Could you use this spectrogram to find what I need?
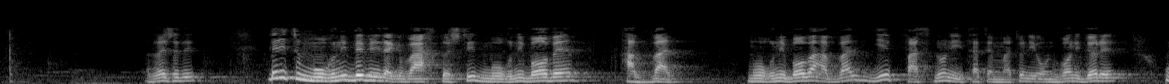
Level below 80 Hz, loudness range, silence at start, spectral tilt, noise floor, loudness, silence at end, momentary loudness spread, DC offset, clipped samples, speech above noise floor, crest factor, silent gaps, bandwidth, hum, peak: -58 dBFS; 6 LU; 0.1 s; -11 dB/octave; -54 dBFS; -23 LUFS; 0 s; 13 LU; under 0.1%; under 0.1%; 32 dB; 20 dB; none; 5.8 kHz; none; -4 dBFS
